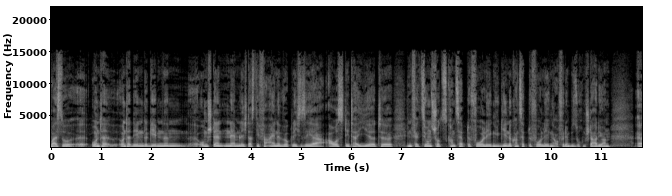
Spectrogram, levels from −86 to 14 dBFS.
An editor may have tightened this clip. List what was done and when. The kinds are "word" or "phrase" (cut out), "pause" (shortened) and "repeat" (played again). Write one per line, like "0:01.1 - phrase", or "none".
0:05.0 - word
